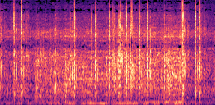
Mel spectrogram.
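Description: Fireworks display going off: many sharp bangs and crackles in quick, uneven succession.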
